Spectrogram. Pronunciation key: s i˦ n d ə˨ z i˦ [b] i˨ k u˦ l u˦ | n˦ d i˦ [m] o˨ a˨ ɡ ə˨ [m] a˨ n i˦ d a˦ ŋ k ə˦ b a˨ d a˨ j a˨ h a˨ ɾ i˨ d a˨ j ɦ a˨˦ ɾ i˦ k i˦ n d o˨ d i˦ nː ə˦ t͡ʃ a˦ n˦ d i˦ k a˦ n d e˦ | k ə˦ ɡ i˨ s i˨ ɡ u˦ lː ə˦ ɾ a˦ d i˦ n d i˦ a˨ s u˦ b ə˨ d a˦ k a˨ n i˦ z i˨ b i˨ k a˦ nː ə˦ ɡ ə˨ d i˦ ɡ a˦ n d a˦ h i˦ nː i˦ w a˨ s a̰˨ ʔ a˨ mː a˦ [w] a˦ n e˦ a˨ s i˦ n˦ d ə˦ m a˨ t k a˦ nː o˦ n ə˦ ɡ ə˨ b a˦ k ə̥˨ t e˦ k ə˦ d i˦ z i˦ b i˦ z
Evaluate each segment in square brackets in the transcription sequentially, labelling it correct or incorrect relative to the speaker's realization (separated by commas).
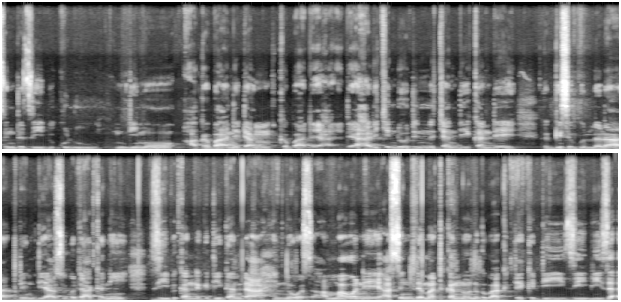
correct, correct, incorrect, correct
